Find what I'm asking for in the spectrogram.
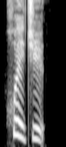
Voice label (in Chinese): "汇聚", Chinese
